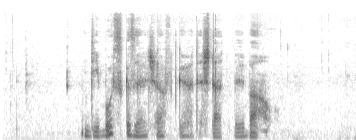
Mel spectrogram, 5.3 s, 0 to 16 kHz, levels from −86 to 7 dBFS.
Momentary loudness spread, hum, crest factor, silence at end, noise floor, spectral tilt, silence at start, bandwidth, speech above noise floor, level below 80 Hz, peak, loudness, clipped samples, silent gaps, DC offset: 16 LU; none; 24 dB; 1.3 s; -69 dBFS; -2.5 dB/octave; 0.4 s; 11.5 kHz; 34 dB; -68 dBFS; -14 dBFS; -33 LUFS; under 0.1%; none; under 0.1%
